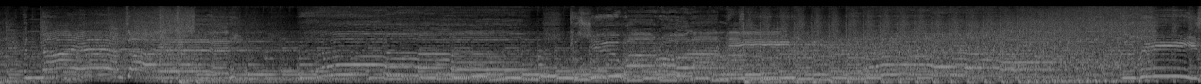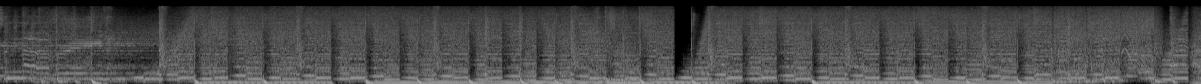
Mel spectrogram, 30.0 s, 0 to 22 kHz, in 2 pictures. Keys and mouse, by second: 4.4-6.4 drag, 7.2-10.1 drag, 7.2-10.1 right drag, 11.2-13.5 drag, 14.0-15.8 drag, 16.2-18.4 middle drag, 20.5-26.7 drag, 26.7 f, 27.4-30.0 drag.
